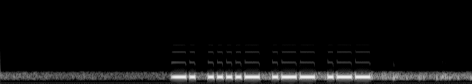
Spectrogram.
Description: Morse code, heard as a keyed tone, about 26 wpm, 340 Hz. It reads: N4WW
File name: contests / 2019-cw-wpx-kt5j-k5pi- -2330 0-31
